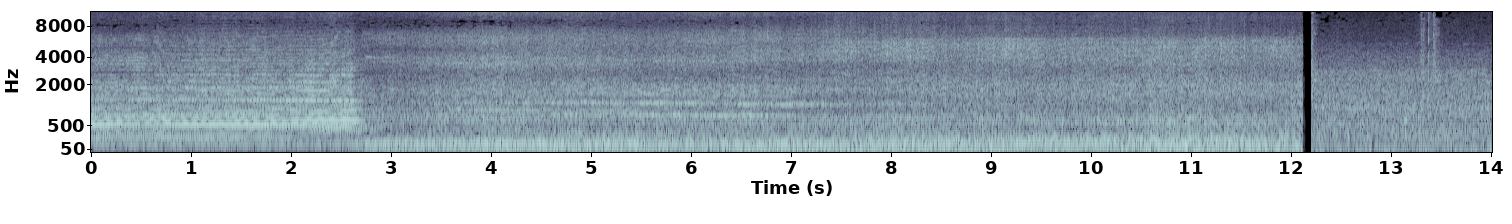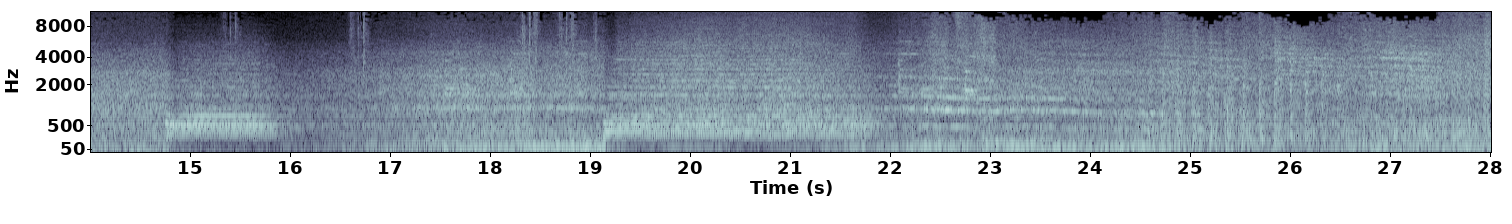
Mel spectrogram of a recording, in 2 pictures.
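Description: Diesel freight train horn sounding a several-note chord over the rumble of the locomotives, which runs on after the horn stops. After a cut, another freight train sounds its horn in a short blast and then a longer one as it approaches, followed by locomotive rumble and freight cars rolling past.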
